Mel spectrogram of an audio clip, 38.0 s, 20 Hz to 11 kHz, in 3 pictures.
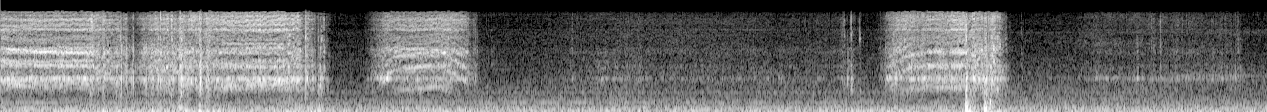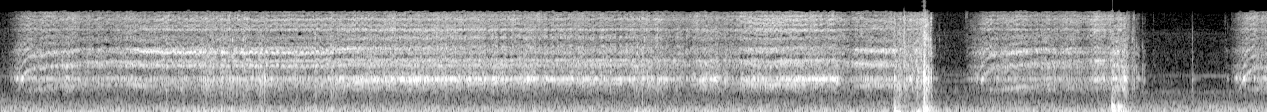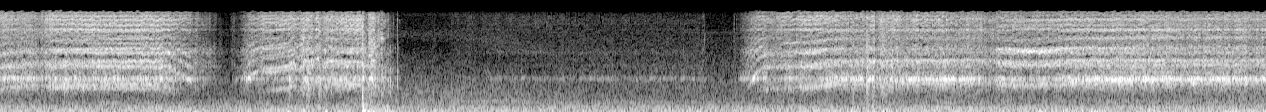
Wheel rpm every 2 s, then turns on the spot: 160, 140, 60, 20, 70, 30, 100, 210, 230, 230, 220, 150, 80, 150, 120, 10, 100, 220, 230.
4-8 10-12 30-32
